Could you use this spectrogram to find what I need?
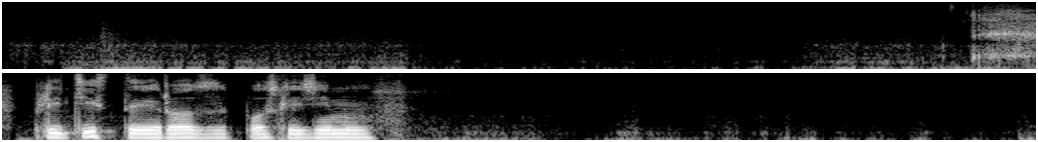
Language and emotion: Russian, neutral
